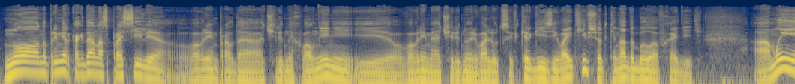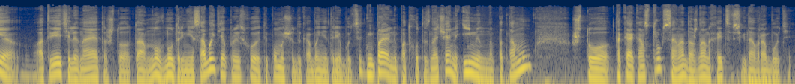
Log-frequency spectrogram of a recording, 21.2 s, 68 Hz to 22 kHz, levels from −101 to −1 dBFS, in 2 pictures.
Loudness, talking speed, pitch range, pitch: -19 LUFS, 150 wpm, 80-120 Hz, 100 Hz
